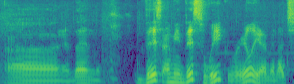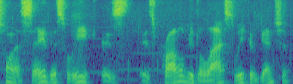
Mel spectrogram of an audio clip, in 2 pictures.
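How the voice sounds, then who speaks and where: A man's voice: medium pitch, very animated, normal speed, dark tone, husky, soft background music. A tired man chatting casually on a game livestream, rambling and slangy, repeating himself as he goes. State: tired after very long stream.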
